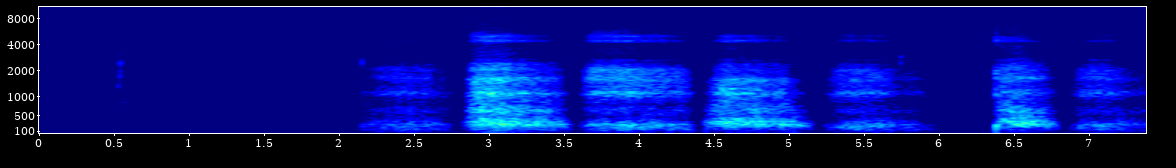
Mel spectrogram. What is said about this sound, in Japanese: ごめんね。ちょっと急いだせいで息切れしちゃって。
